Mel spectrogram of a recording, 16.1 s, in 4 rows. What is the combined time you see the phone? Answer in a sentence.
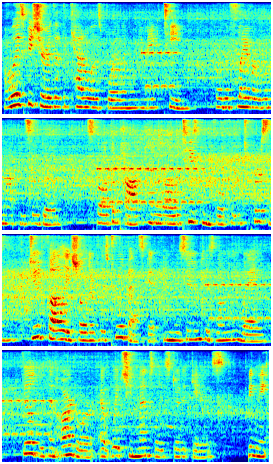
You can hear the phone for 4 seconds altogether.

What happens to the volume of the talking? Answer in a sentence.
The volume of the talking stays about the same.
